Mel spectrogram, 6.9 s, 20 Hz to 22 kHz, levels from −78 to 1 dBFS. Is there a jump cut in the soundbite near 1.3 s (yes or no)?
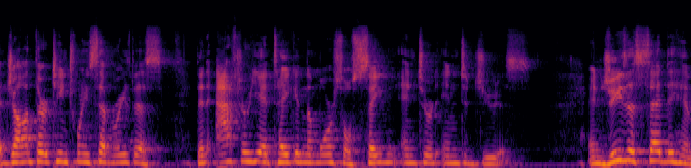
yes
